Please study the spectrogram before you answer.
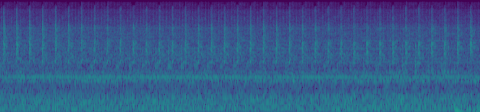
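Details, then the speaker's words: Hyundai Accent petrol engine cold start, about one minute after starting: sharp, even valve-gear tick about four times a second from hydraulic lifters, now recurring about five times instead of stopping after three to four minutes. "Если раньше стук длился три-четыре минуты, а затем прекращался, то теперь он стучит, прекращается и снова начинает нарастать. И это происходит примерно пять раз."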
